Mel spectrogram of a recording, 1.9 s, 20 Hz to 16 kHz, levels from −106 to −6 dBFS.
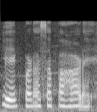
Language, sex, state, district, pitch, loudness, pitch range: Hindi, female, Uttar Pradesh, Lucknow, 220 Hz, -16 LUFS, 210-225 Hz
